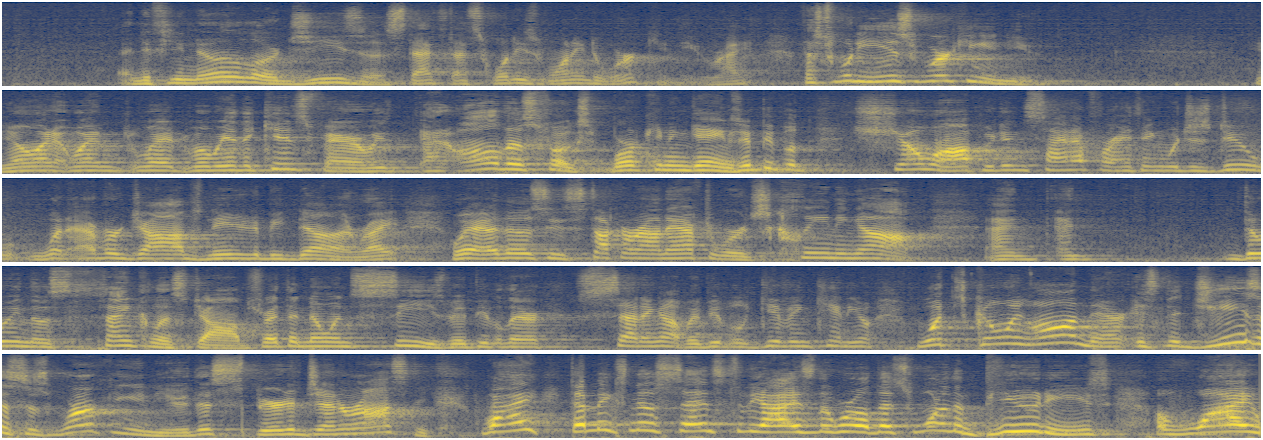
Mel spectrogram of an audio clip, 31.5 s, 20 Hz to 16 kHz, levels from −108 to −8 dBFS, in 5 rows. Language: English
